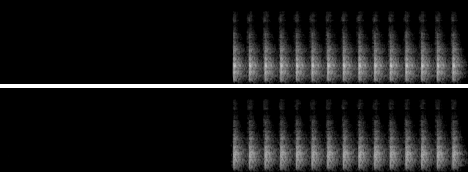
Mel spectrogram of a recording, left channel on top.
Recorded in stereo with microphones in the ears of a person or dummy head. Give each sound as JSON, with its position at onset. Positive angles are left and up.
{"t": 2.3, "sound": "chopping", "side_deg": 15, "distance_m": 0.7}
